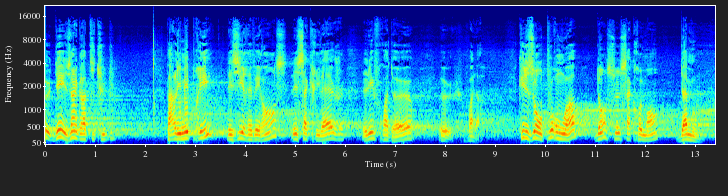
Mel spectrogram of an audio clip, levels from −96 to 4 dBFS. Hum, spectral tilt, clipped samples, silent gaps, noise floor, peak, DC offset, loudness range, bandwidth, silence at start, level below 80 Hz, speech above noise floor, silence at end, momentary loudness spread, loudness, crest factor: none; -4 dB/octave; under 0.1%; none; -44 dBFS; -4 dBFS; under 0.1%; 5 LU; 16 kHz; 0 s; -70 dBFS; 22 dB; 0 s; 19 LU; -22 LUFS; 18 dB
